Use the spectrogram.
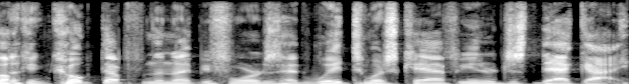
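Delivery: ordinary delivery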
